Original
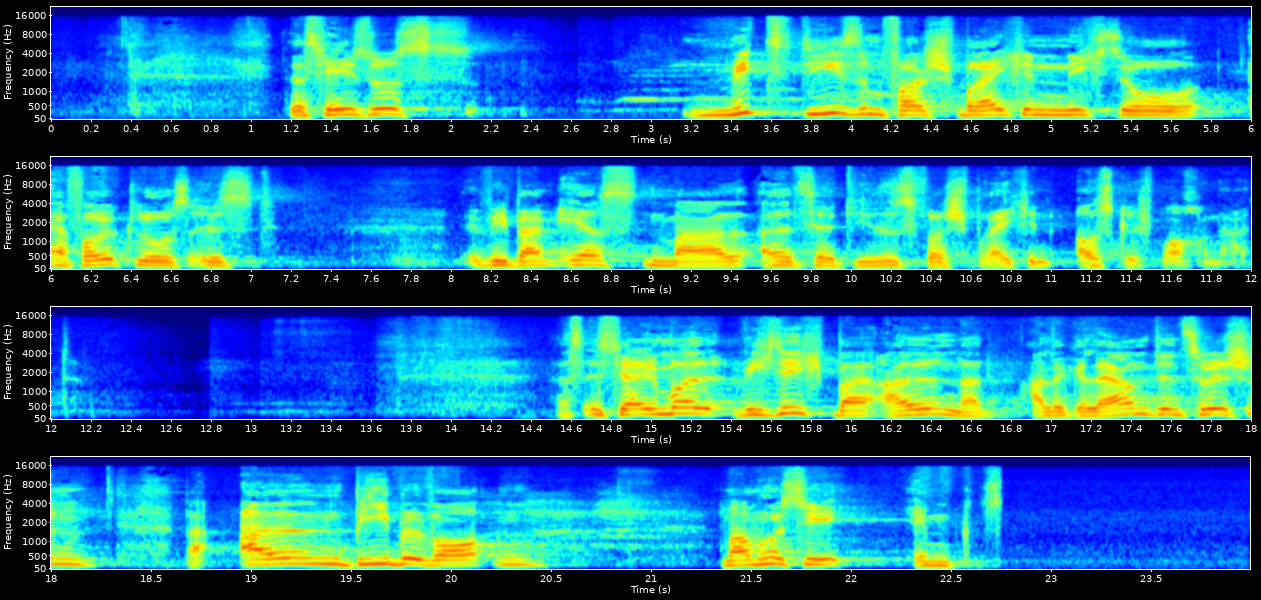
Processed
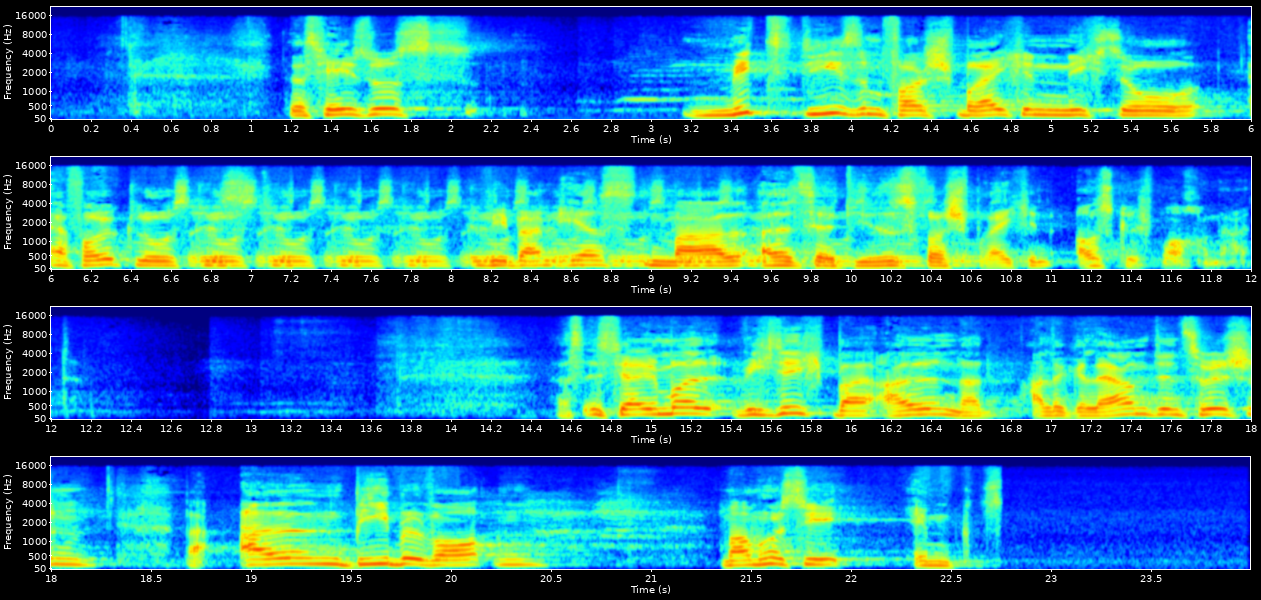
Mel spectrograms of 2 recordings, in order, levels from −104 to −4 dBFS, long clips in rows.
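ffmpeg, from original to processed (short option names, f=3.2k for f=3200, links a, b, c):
-filter_complex "[0:a]asplit=2[a][b];[b]afade=t=in:st=6.35:d=0.01,afade=t=out:st=6.86:d=0.01,aecho=0:1:340|680|1020|1360|1700|2040|2380|2720|3060|3400|3740|4080:0.668344|0.568092|0.482878|0.410447|0.34888|0.296548|0.252066|0.214256|0.182117|0.1548|0.13158|0.111843[c];[a][c]amix=inputs=2:normalize=0,asplit=3[d][e][f];[d]atrim=end=8.942[g];[e]atrim=start=8.938:end=10.582,asetpts=PTS-STARTPTS,volume=4dB[h];[f]atrim=start=10.578[i];[g][h]acrossfade=d=0.004:c1=hsin:c2=hsin[j];[j][i]acrossfade=d=0.004:c1=hsin:c2=hsin"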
